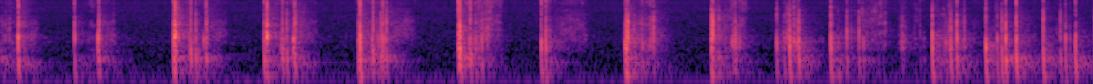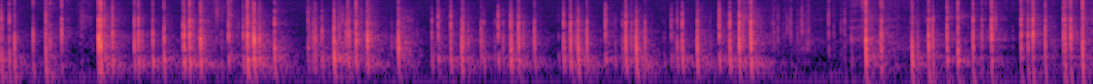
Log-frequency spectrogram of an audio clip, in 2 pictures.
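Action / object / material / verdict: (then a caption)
tap / cardboard product box / cardboard / none. Long manicured nails tap and scratch on a hollow, hand-sized printed cardboard product box for a car top cover, held in the hands. Slow, distinct hollow thunks give way to a fast, dense run of taps and scratches. The dry, short-ringing sound sits mostly in the low-mid range.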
